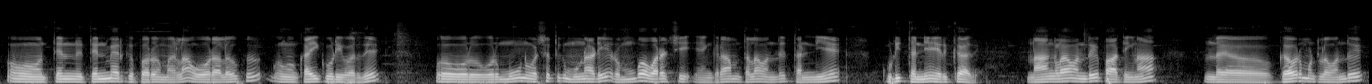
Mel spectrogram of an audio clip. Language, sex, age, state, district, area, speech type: Tamil, male, 45-60, Tamil Nadu, Tiruvannamalai, rural, spontaneous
